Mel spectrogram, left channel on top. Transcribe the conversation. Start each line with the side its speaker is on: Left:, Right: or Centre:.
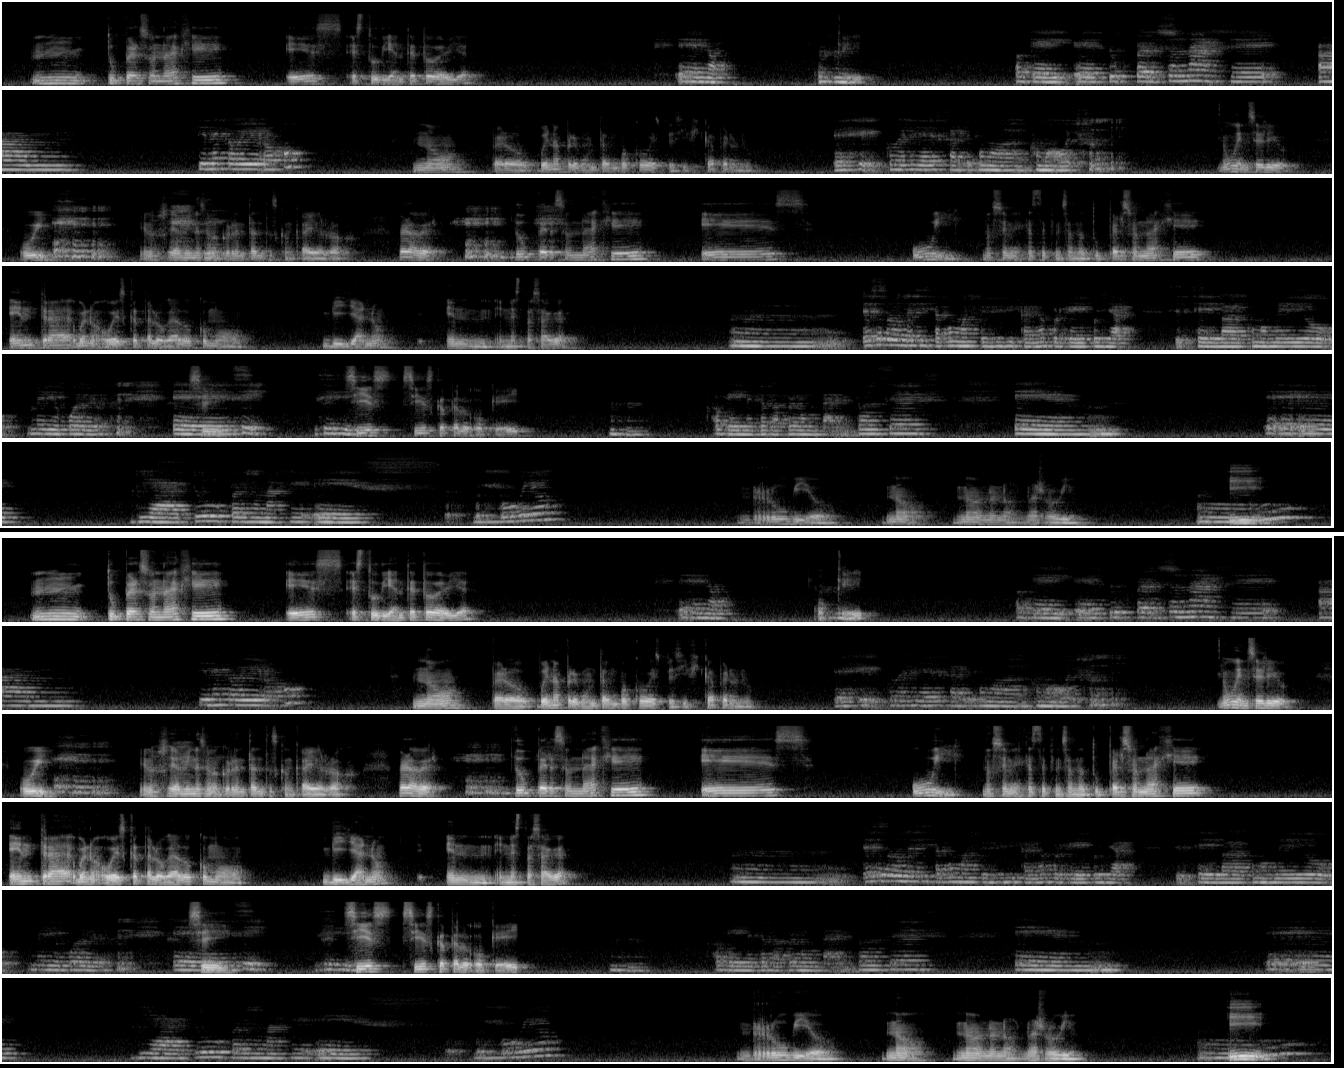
Right: Mm, ¿tu personaje es estudiante todavía?
Left: Eh, no. mm,
Right: Ok,
Left: mm. Ok, eh, ¿tu personaje am, tiene cabello rojo?
Right: no, pero buena pregunta, un poco específica, pero no.
Left: Eh, <laughs> con eso ya descarte como a, como a ocho.
Right: Uy, en serio. Uy,
Left: <laughs>
Right: no sé, a mí
Left: Sí.
Right: no se me ocurren tantos con cabello rojo. Pero a ver,
Left: <laughs>
Right: ¿tu personaje es... Uy, no sé, me dejaste pensando, ¿tu personaje entra, bueno, o es catalogado como villano en, en esta saga?
Left: Mm, esa pregunta sí está como específica, ¿no? Porque ahí pues ya se, se va como medio, medio pueblo. <laughs> Eh,
Right: Sí.
Left: sí, sí, sí.
Right: Sí es, sí es catálogo, ok.
Left: Ujú. Ok, me toca preguntar. Entonces, em, eh, eh, eh, ya tu personaje es rubio.
Right: Rubio. No, no, no, no, no es rubio.
Left: Mm,
Right: Y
